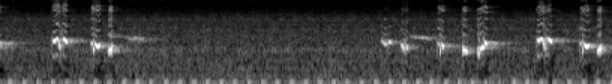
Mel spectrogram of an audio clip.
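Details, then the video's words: Yellow-vented bulbul at dawn delivering short groups of liquid, slurred chirps in the 'gacor ropel' style, separated by a long pause, over a constant low pulsing hum. "TRUCUKAN GACOR ROPEL"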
